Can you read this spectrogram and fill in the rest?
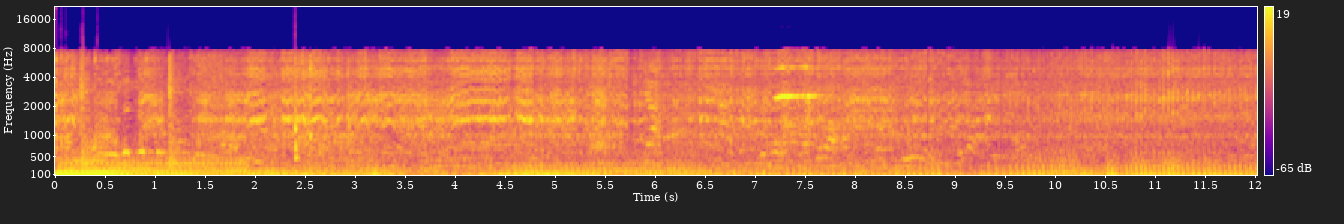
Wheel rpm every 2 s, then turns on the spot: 70, 140, 180, 190, 190, 230.
none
